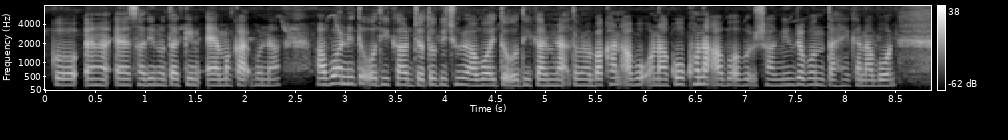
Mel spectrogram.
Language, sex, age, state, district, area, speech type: Santali, female, 18-30, West Bengal, Purulia, rural, spontaneous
